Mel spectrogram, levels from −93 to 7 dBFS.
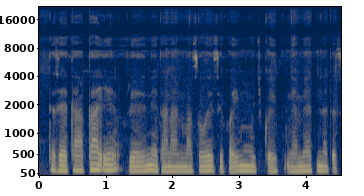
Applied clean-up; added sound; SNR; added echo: none; none; none; none.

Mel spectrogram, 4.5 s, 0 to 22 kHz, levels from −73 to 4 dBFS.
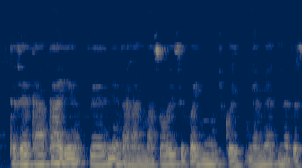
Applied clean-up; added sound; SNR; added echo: none; none; none; reverberation time 0.2 s.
